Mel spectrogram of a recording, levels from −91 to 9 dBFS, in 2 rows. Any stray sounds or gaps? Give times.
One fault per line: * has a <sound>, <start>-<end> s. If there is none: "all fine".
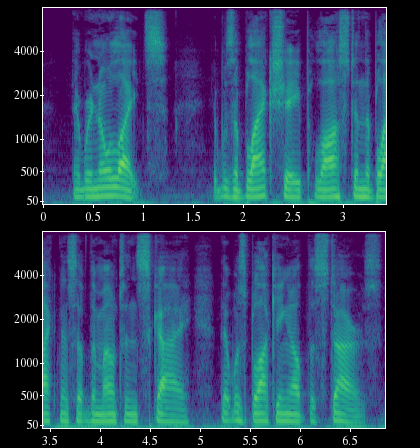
all fine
